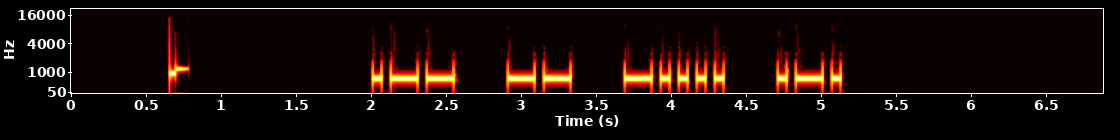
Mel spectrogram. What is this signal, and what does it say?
Morse code, heard as a keyed tone, about 20 wpm, 700 Hz. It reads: W M 6 R
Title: 154 Lesson 25g - Letter p - Call Signs 20wpm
